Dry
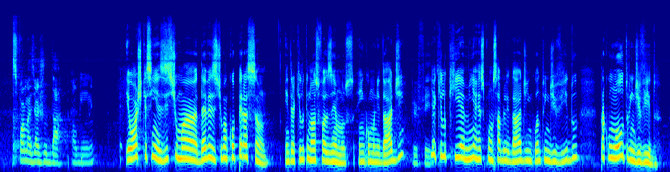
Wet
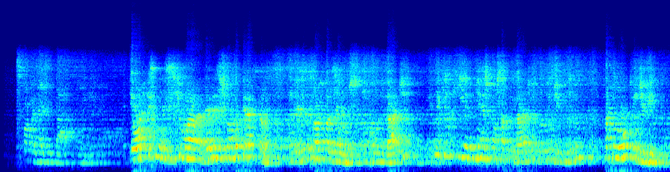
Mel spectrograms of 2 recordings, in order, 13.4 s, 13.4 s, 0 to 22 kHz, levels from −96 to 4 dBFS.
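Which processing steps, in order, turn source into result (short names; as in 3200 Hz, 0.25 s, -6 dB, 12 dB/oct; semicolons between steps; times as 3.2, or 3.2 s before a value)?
CVSD 32 kbps; tilt +3 dB/oct; diffused feedback echo 1.096 s, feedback 62%, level -15 dB; 8.01–10.18 rotary speaker horn 1 Hz; treble ducked by the level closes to 1200 Hz, closed at -29 dBFS; AGC gain up to 7.5 dB; overloaded stage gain 20.5 dB; reverb RT60 1.3 s, pre-delay 65 ms; noise-modulated level, depth 60%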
